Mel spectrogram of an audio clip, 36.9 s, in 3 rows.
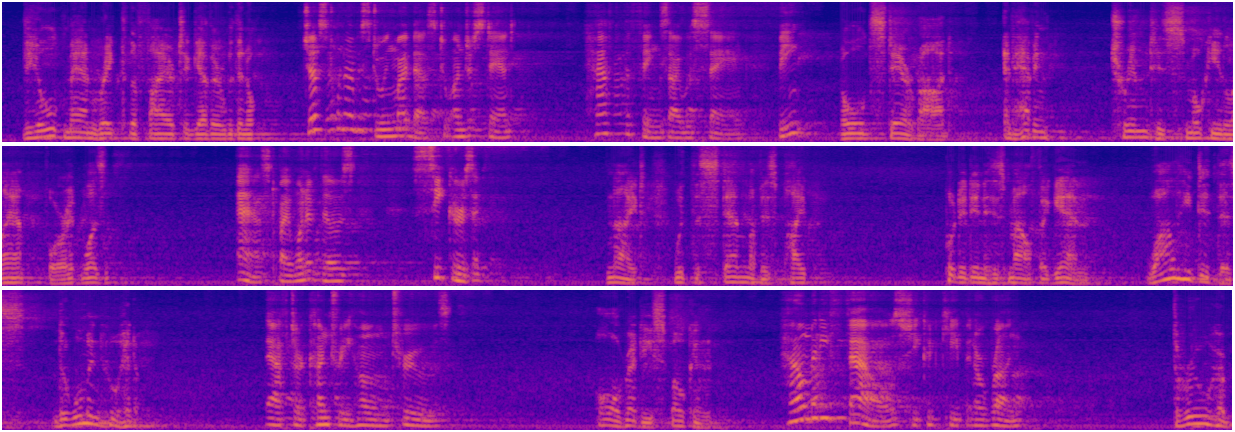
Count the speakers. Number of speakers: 2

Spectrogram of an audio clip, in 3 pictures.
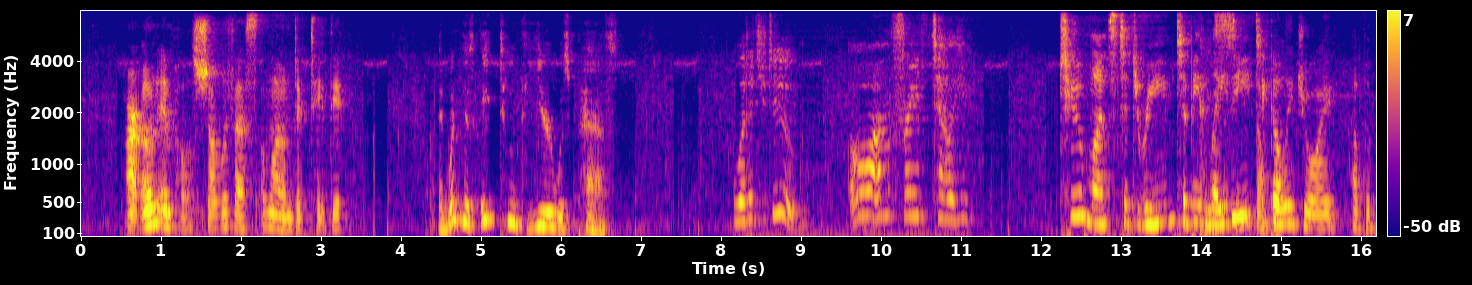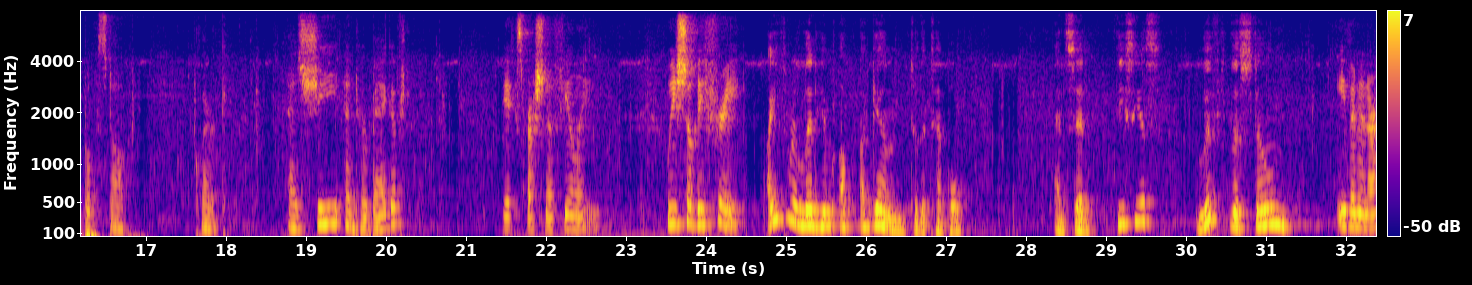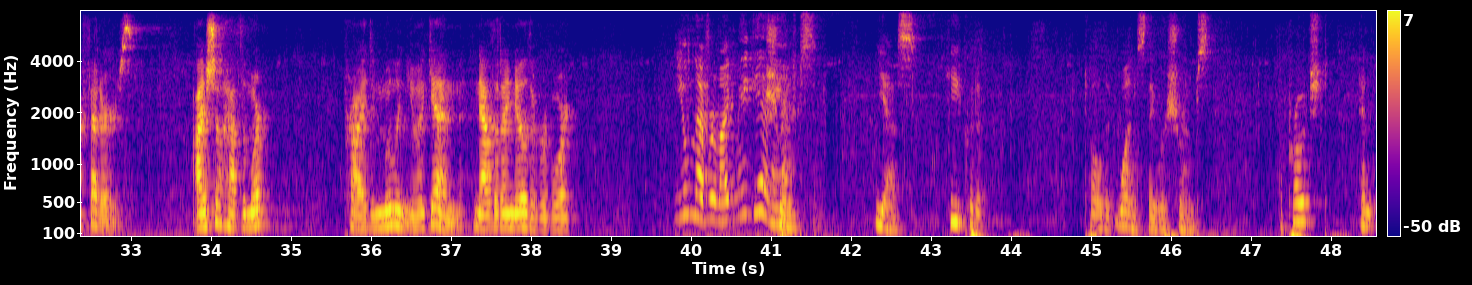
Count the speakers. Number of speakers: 5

